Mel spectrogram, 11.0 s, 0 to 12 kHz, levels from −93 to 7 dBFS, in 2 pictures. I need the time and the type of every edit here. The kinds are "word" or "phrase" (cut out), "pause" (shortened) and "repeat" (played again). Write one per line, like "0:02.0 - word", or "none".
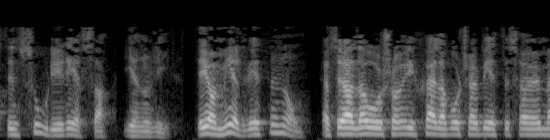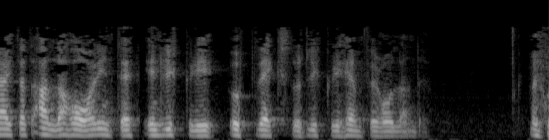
0:01.2 - pause
0:01.9 - pause
0:03.1 - pause
0:06.9 - pause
